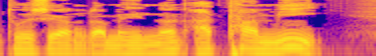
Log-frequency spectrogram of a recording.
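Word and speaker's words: 熱海: 그리고 온천 지역 중에 유명한 도쿄 근방에 한 2시간 가면 있는 아타미. 아타미 온천 열해라고 써놓고 바다 해자를 또 미라고 해요.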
